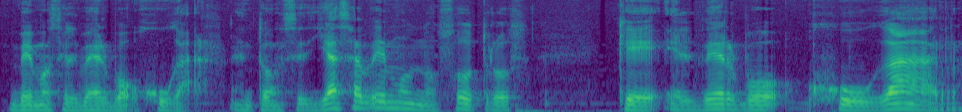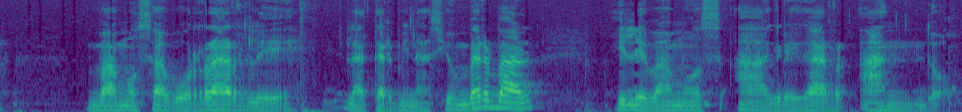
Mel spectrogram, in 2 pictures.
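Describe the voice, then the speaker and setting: A man's voice: on the low side, gravelly. A man teaching a Spanish grammar lesson, patiently explaining step by step and often checking with the listener. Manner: patient, drawn-out, stops to ask "¿sí?" and "¿verdad?".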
